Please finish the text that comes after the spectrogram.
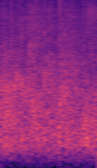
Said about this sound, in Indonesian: Ya, tepuk tangan buat.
